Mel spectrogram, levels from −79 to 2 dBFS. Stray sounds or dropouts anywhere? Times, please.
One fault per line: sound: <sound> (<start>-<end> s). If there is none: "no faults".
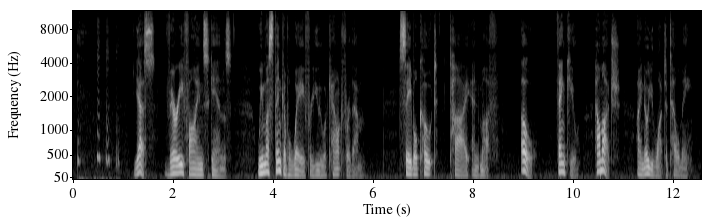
sound: laugh (0.1-1.0 s)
